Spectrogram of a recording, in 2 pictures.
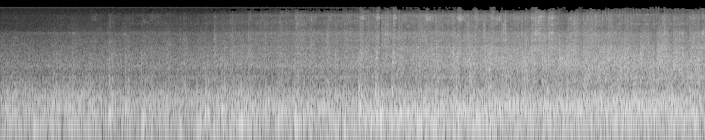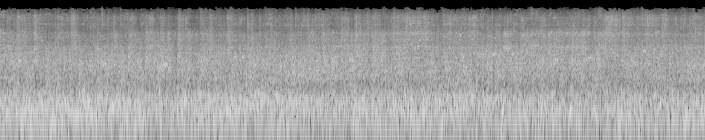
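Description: A freight train of empty flat wagons passing close by, its wheels clattering rhythmically over the rail joints. It grows louder over the first several seconds, then holds a steady clatter as the wagons roll past.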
